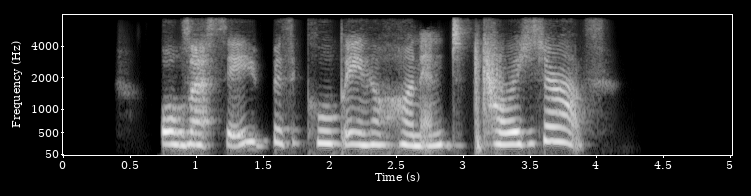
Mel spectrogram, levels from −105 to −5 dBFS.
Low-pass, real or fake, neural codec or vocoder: 7.2 kHz; fake; codec, 16 kHz, 0.5 kbps, X-Codec, HuBERT features, trained on balanced general audio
